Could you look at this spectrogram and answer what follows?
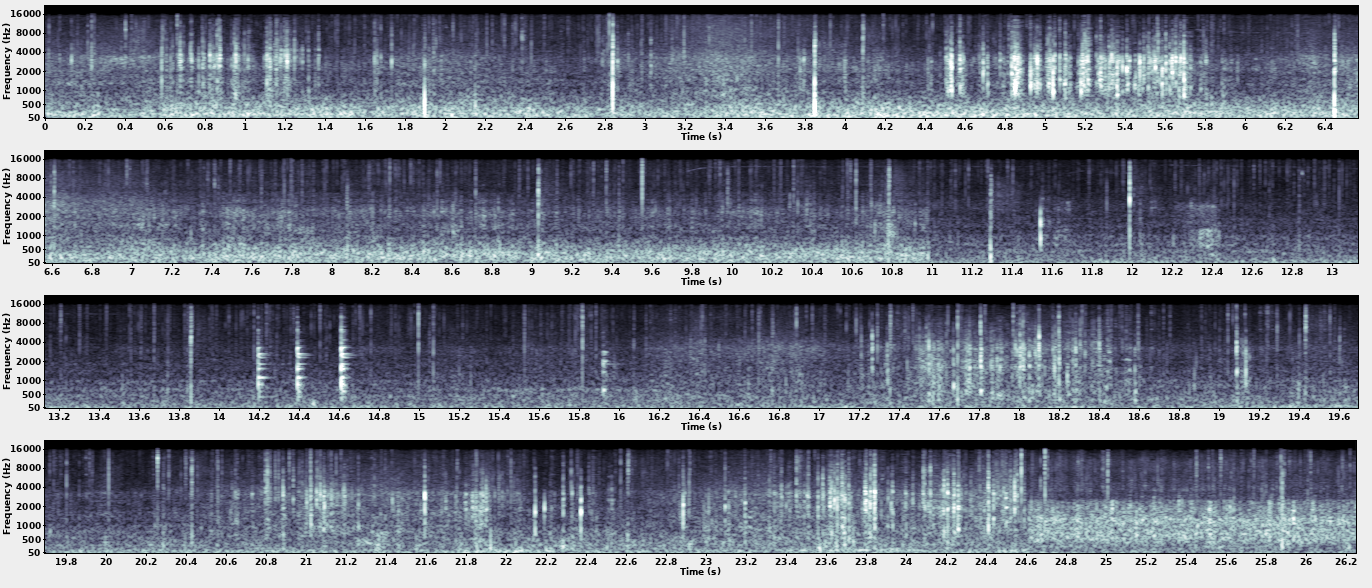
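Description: Jjajang sauce with onion and green onion simmering and sputtering in a cast-iron skillet over a small wood-fire stove, with scattered pops and crackles. A sauce packet crinkles near the start.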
